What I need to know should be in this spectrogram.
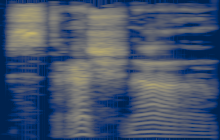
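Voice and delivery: put-on sleepy drunk mumble; mumbled. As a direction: slur it out, half asleep. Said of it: "drumlal Hagrid". (zamumlané)

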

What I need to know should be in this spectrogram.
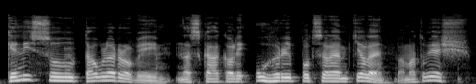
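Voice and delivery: high, loud, delighted reminiscing; relishing memories. A narrator's reading. Fred reminding George of a classmate's misery, relishing it. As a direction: revel in it, pitched well up. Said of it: "Kochal se vzpomínkami Fred".

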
